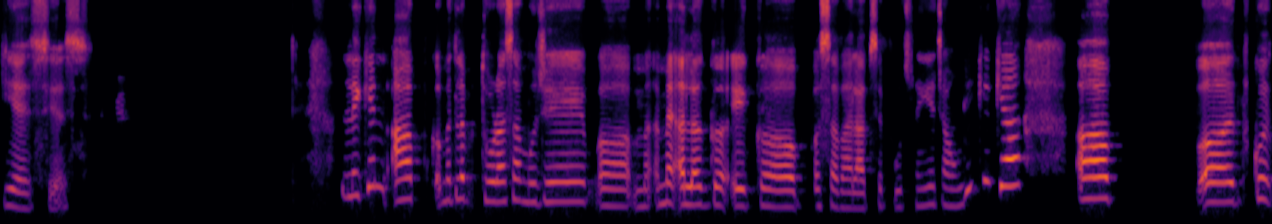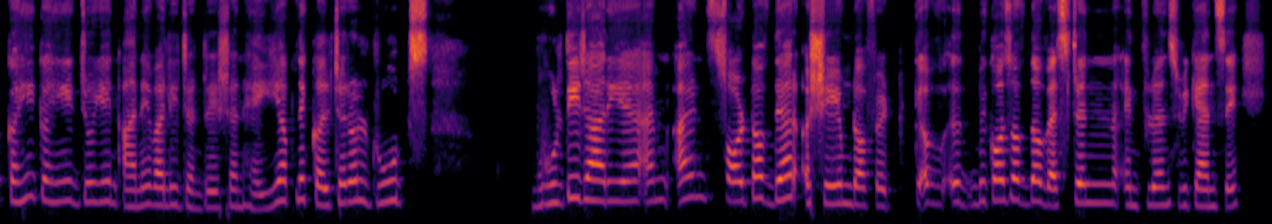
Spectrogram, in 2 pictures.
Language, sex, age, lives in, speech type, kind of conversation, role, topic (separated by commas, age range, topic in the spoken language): Hindi, female, 20-24, India, conversation, podcast, host, Tum apne सांस्कृतिक roots ko apne style mein kaise dikhate ho?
